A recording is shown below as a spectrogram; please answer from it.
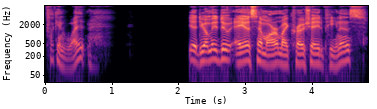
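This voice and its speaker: A young man with a low, even voice, chatting casually and swearing freely with his live stream chat. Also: moderate pace, no echo. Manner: laid-back, profane, joking with chat.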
